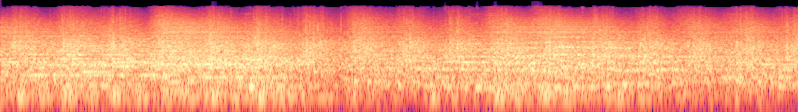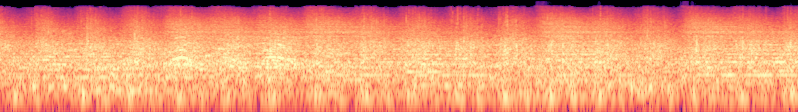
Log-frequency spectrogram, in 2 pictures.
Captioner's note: chanting ucla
